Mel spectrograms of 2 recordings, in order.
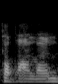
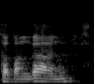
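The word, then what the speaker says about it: Cabangan: we first moved in here it sounds like kabalyn but it's actually pronounced kabangan and um there is that feeling of of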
